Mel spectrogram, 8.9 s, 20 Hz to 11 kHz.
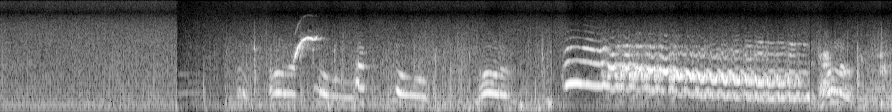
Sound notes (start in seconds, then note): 2.2 hooves clopping; 2.9 cowboy whistles; 4.0 cowboys whooping; 5.7 horse whinnies; 8.7 cowboys whooping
